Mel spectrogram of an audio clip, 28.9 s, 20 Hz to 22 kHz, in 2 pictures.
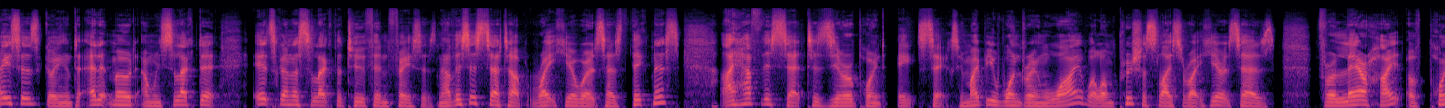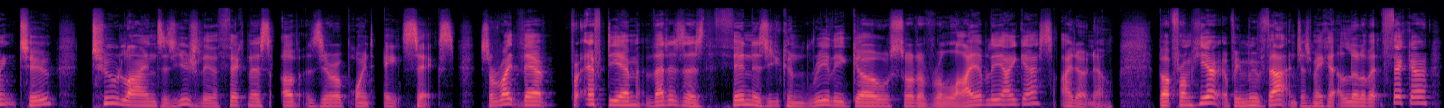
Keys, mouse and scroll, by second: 0.5 Tab, 1.6 click, 2.3 middle click, 10.0 click, 19.6 click, 21.2 click, 21.4 middle click, 23.5 Tab, 24.7 middle click, 25.4 click, 26.4 g, 27.0 x, 28.2 Tab.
